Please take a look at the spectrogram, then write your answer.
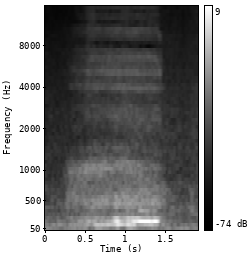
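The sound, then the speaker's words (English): A dog snores once at home, a low rumbling inhale that builds and cuts off sharply, followed by quiet with no talking. “oh my gosh, the dog. I'm going to see if I can get him to snore into the”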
